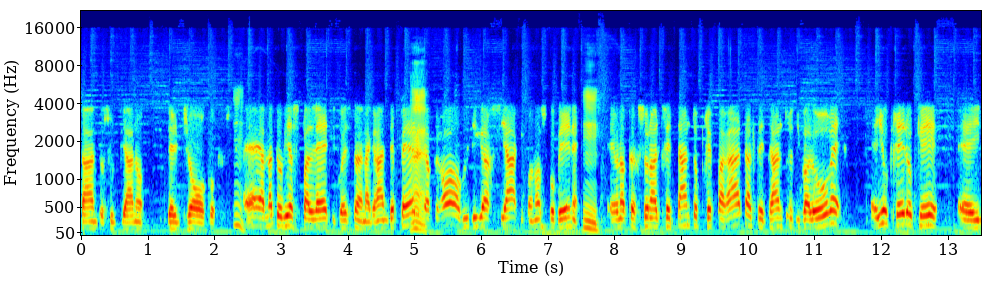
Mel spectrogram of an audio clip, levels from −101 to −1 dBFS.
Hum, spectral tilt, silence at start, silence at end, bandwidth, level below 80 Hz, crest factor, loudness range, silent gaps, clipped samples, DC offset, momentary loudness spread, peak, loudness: none; -6.5 dB/octave; 0 s; 0 s; 12 kHz; -54 dBFS; 16 dB; 2 LU; none; under 0.1%; under 0.1%; 9 LU; -4 dBFS; -19 LUFS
